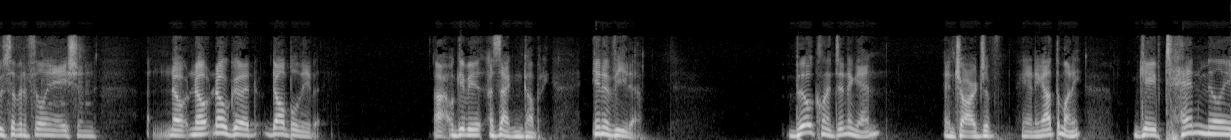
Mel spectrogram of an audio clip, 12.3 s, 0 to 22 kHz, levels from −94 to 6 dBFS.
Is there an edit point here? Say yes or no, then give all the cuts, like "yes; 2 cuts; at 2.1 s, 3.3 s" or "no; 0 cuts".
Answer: no; 0 cuts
